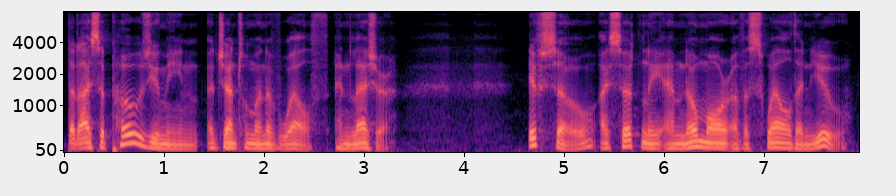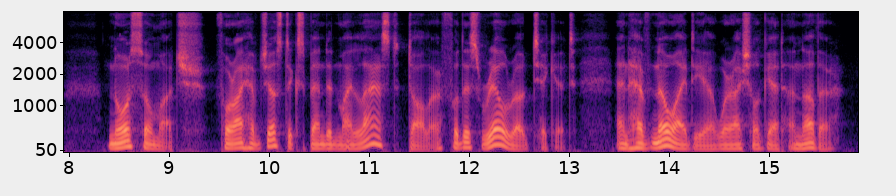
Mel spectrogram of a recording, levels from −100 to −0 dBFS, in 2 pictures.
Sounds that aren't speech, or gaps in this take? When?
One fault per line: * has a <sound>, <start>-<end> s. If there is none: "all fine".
all fine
